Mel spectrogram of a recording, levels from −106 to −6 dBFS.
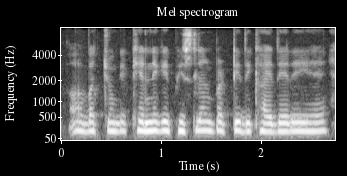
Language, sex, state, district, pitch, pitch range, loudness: Hindi, female, Karnataka, Bangalore, 185 Hz, 180-190 Hz, -14 LUFS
